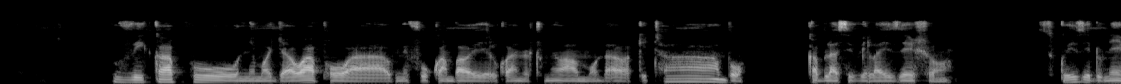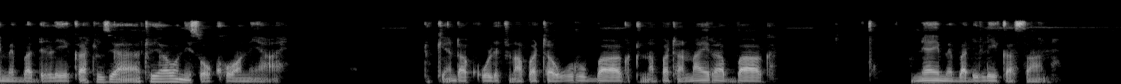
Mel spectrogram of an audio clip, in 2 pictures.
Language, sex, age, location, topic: Swahili, male, 25-35, Kisumu, finance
